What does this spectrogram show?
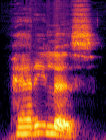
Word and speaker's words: perilous: Perilous. This sign shows peri will be stressed.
